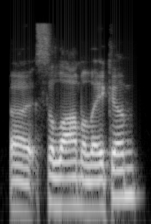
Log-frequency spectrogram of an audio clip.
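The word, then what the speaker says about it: as-salamu alaykum: Iraq you know you say uh Salam Alum and then like it's two separate words and then in Afghanistan it's like Sal Lum like the a is connected to the Salam Salama Lum different pronunciation and you know of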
